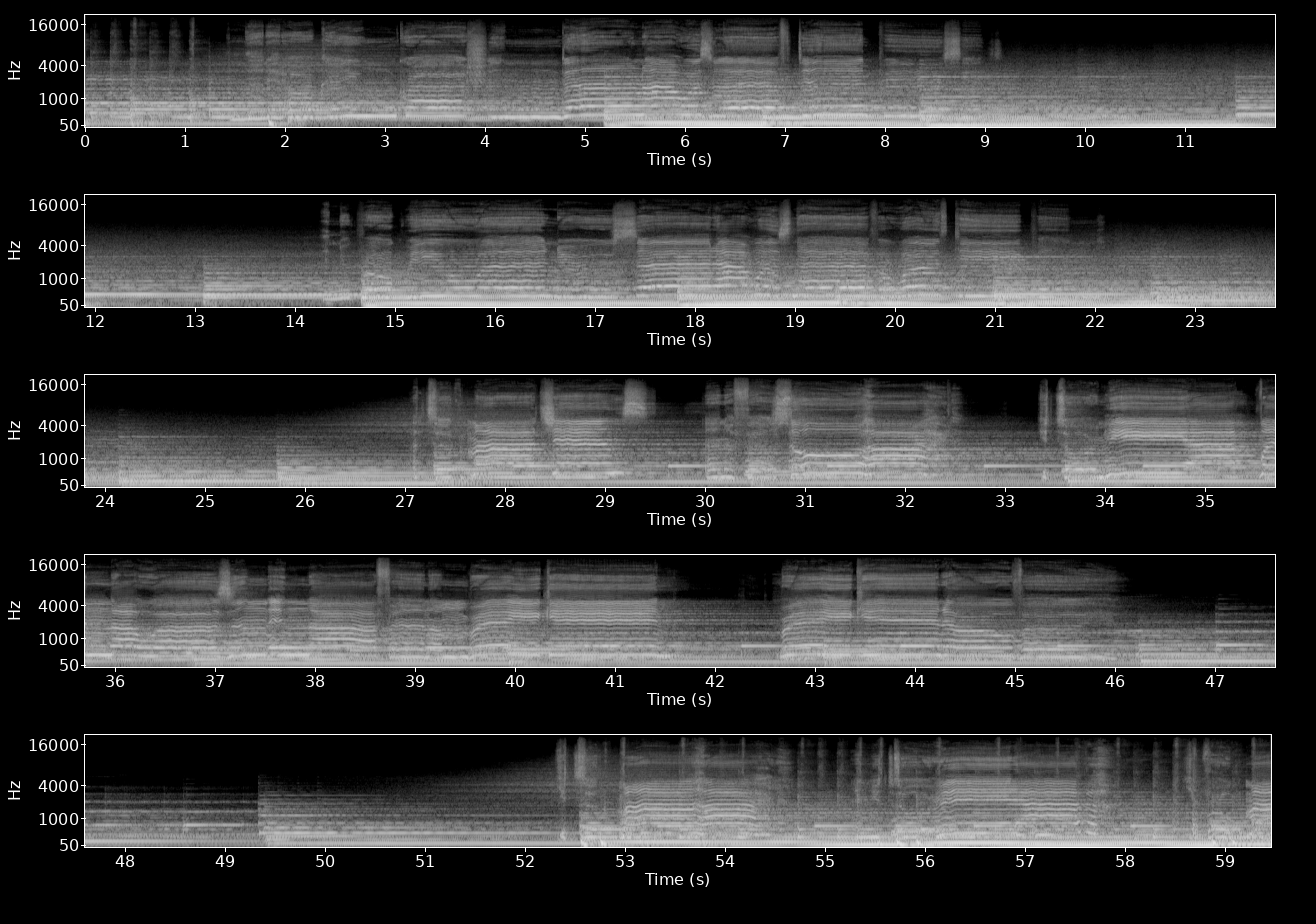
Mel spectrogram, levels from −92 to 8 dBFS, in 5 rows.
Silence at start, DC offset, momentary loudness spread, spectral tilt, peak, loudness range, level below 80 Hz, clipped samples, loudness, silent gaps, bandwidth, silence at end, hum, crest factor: 0 s; under 0.1%; 11 LU; -6.5 dB/octave; -2 dBFS; 7 LU; -20 dBFS; under 0.1%; -16 LUFS; none; 14.5 kHz; 0 s; none; 14 dB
